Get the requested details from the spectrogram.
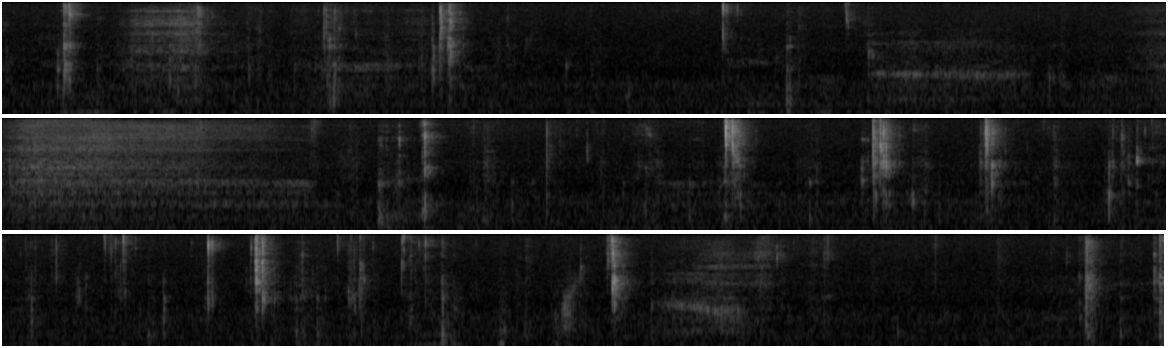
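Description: A man eats, chewing and smacking his lips close by.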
